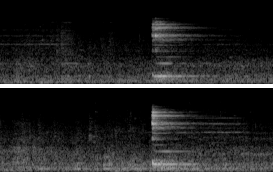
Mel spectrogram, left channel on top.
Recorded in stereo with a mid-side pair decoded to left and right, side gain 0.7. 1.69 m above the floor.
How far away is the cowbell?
About 4.5 m.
